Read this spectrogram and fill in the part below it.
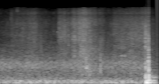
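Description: Dry leaves crunch underfoot.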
